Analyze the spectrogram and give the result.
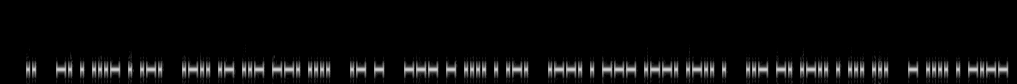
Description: Morse code, heard as a keyed tone, about 40 wpm, 700 Hz. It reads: I NEVER LAUGH AT OTHER PEOPLE UNLESS THEY
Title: Sentences from Top 1000 Words - Review Part 6 - 40wpm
